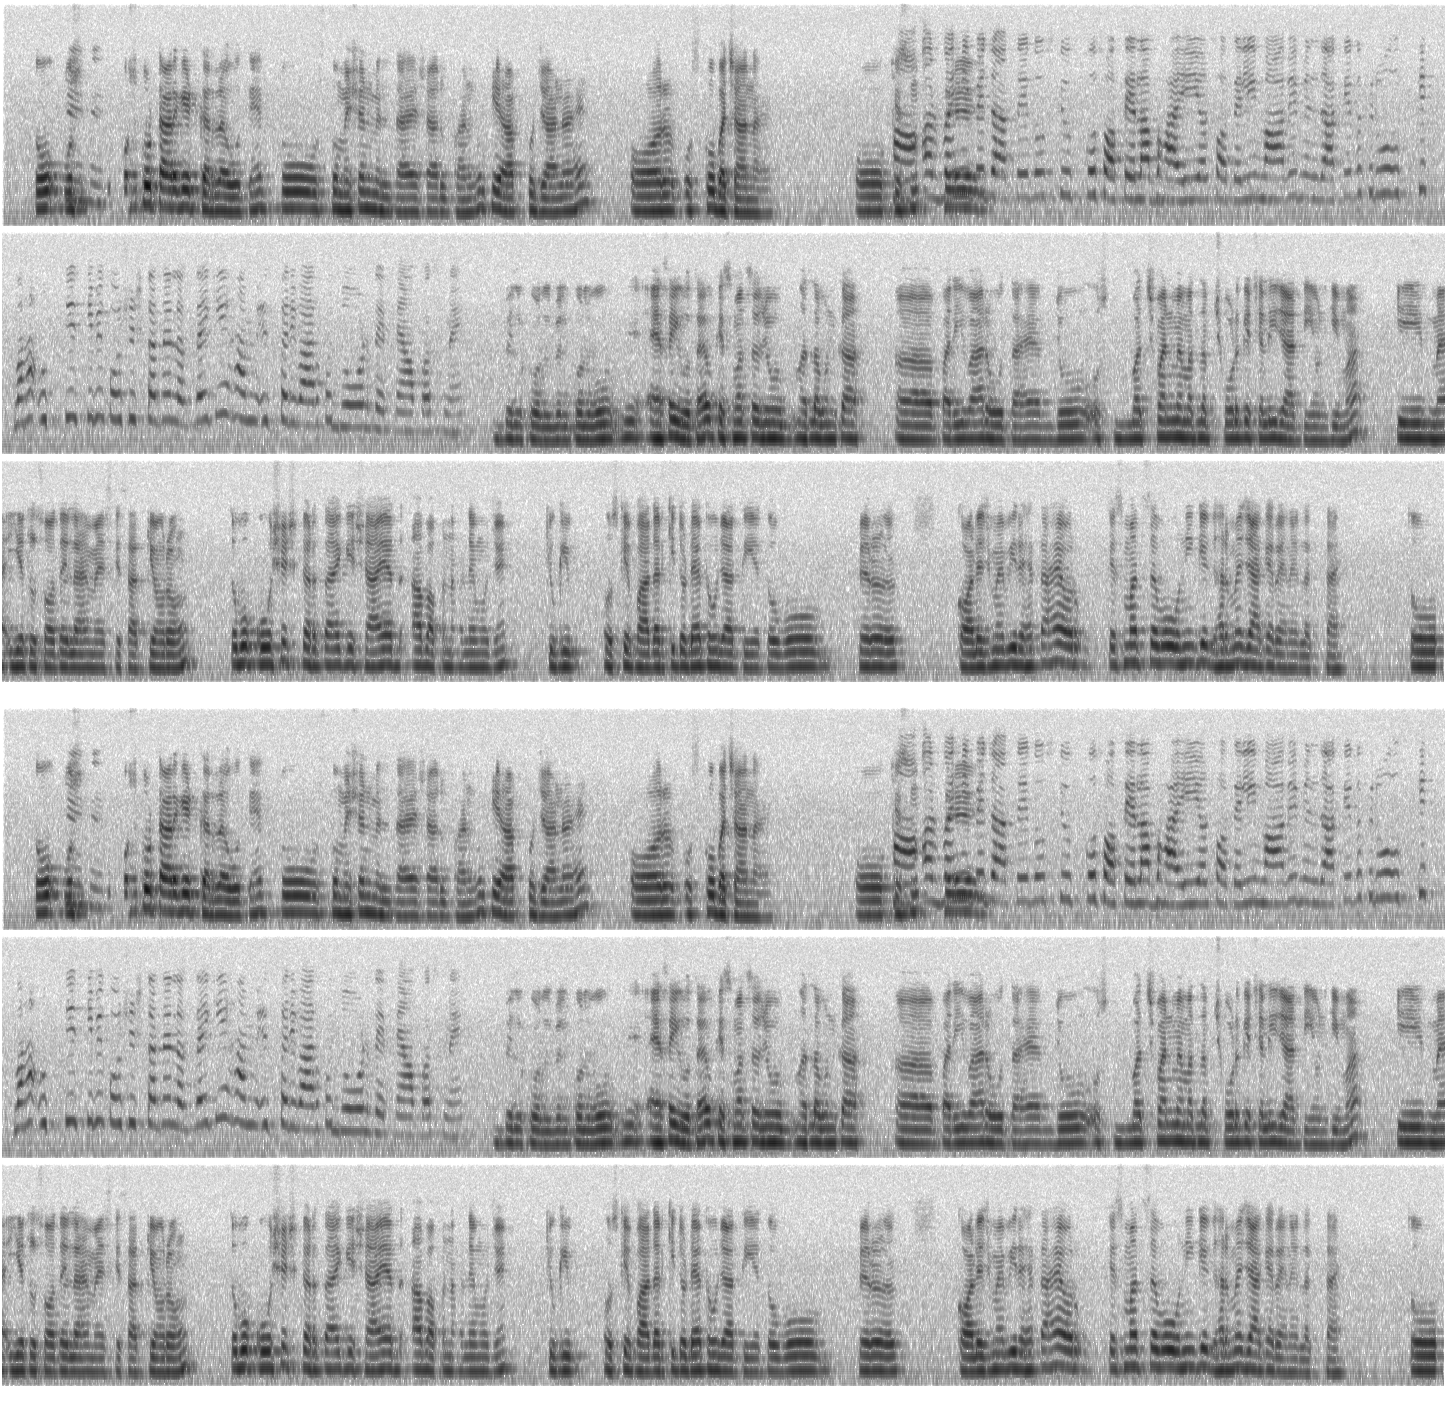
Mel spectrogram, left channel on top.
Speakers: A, on the left (about 30°); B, on the right (about 30°).
A: तो
B: हम्म
A: उस
B: हम्म
A: उसको टारगेट कर रहे होते हैं तो उसको मिशन मिलता है शाहरुख खान को कि आपको जाना है और उसको बचाना है वो
B: हाँ
A: किस्मत
B: और वहीं
A: से
B: पे जाते तो उसके उसको सौतेला भाई और सौतेली माँ भी मिल जाती है तो फिर वो उसके वहां उस चीज की भी कोशिश करने लगता है कि हम इस परिवार को जोड़ देते हैं आपस में
A: बिल्कुल बिल्कुल वो ऐसा ही होता है वो किस्मत से जो मतलब उनका अ, परिवार होता है जो उस बचपन में मतलब छोड़ के चली जाती है उनकी माँ कि मैं ये तो सौतेला है मैं इसके साथ क्यों रहूं तो वो कोशिश करता है कि शायद अब अपना ले मुझे क्योंकि उसके फादर की तो डेथ हो जाती है तो वो फिर कॉलेज में भी रहता है और किस्मत से वो उन्हीं के घर में जाके रहने लगता है तो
